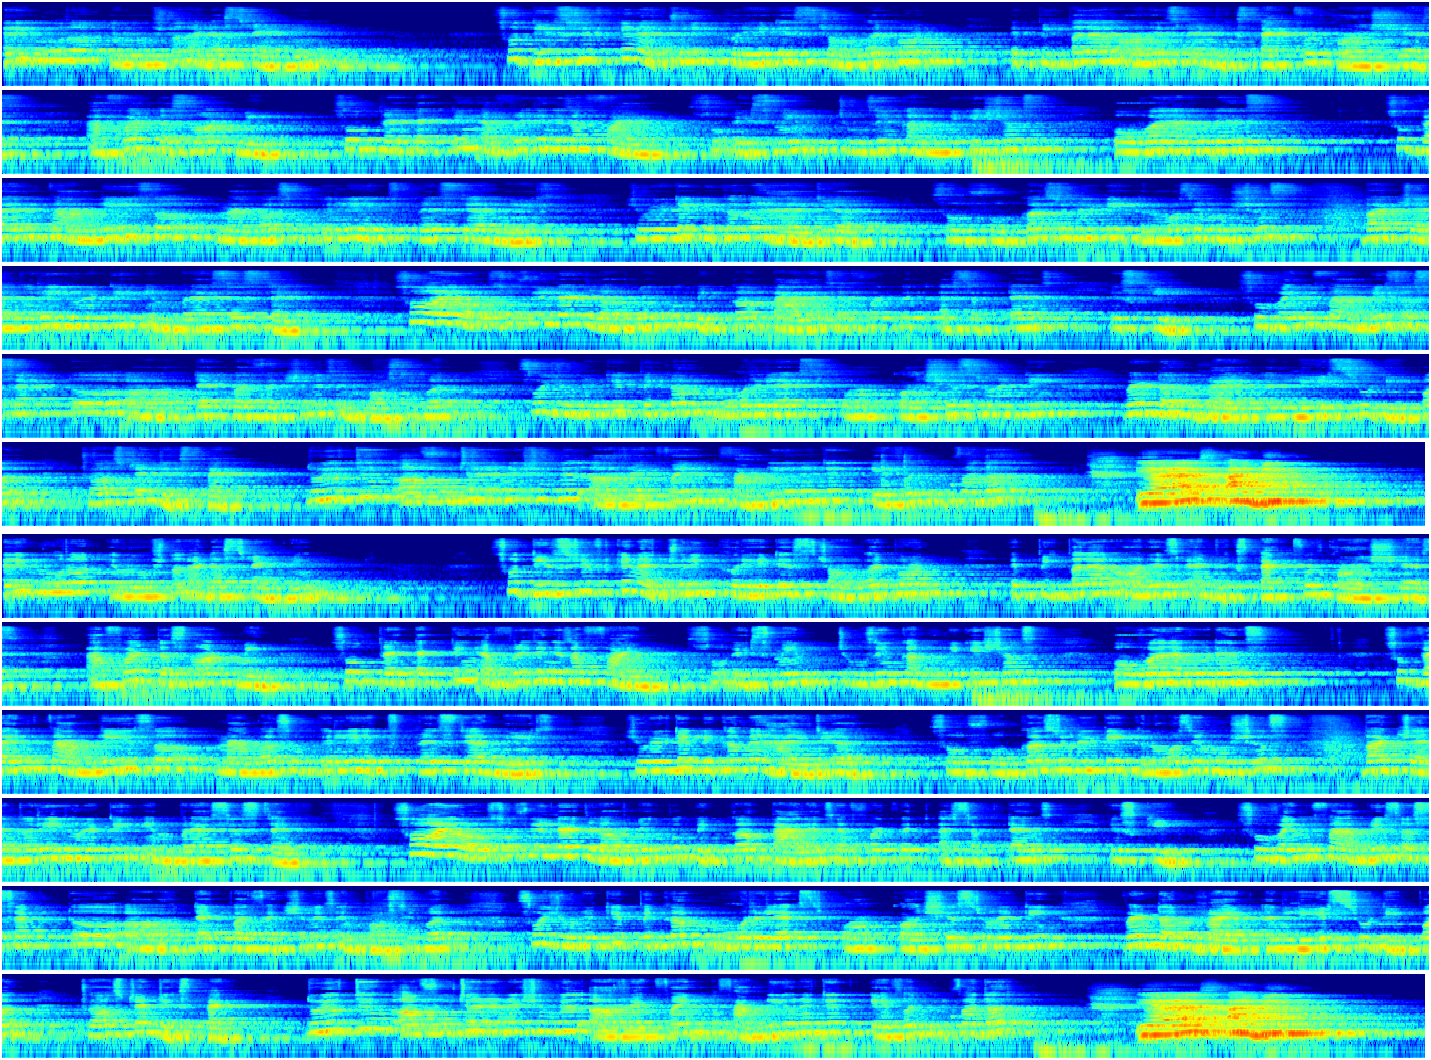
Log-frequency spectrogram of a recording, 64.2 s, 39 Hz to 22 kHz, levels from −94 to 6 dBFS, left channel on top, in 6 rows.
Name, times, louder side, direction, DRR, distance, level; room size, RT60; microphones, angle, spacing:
voice 1, 0.0-2.4 3.7-7.0 7.6-10.7 11.3-12.8 13.2-18.4 19.0-20.2 21.1-25.5 26.1-27.9 28.4-34.4 34.7-41.0 41.4-55.3 55.8-61.2, right 1 dB, 40° right, 2 dB, 1.5 m, -34 dB
voice 2, 61.7-63.1, left 1 dB, 30° left, -2 dB, 2.5 m, -18 dB
18.0 x 6.1 x 7.9 m, 2.5 s
head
